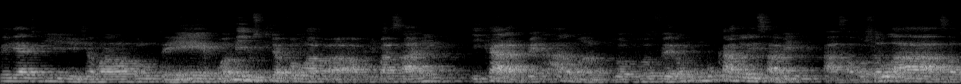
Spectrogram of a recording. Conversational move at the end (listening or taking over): listening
